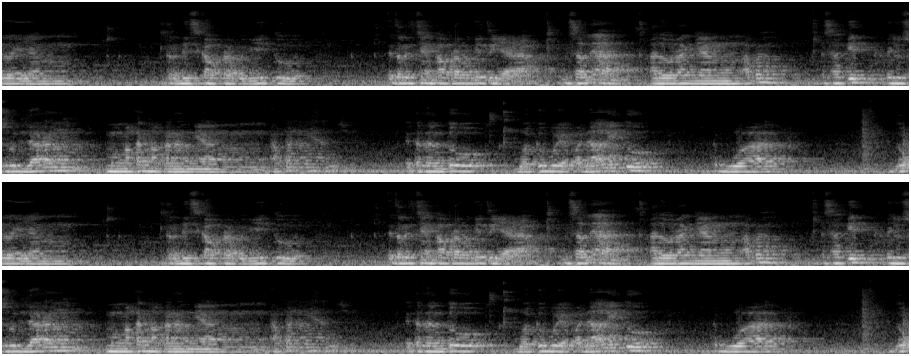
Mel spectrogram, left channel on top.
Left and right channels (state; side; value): identical; both; correlation 1.00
